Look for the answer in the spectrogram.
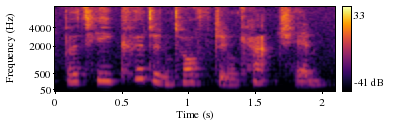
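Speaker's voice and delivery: usual speaking voice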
